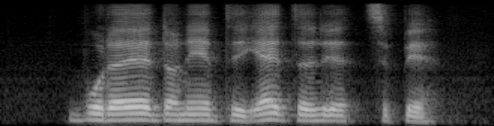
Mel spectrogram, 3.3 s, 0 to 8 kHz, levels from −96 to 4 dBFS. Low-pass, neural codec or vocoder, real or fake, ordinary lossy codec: 7.2 kHz; codec, 16 kHz, 0.2 kbps, FocalCodec; fake; MP3, 64 kbps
